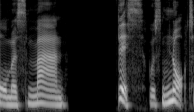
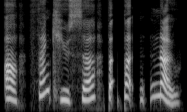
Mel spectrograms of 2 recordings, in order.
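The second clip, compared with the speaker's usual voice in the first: put-on polite boy; 7 semitones higher than usual. Jack voice.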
